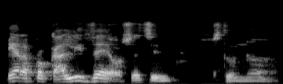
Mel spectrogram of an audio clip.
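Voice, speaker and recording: A man speaking as a guest on a talk radio show, hesitant and full of filler sounds, with a husky voice. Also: lowish voice, very animated. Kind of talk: unscripted radio conversation. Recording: lo-fi radio recording.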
